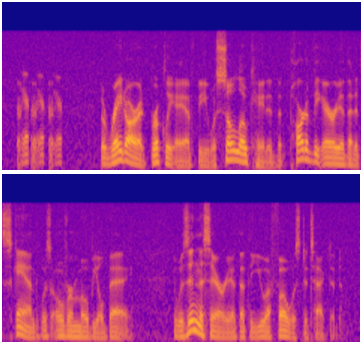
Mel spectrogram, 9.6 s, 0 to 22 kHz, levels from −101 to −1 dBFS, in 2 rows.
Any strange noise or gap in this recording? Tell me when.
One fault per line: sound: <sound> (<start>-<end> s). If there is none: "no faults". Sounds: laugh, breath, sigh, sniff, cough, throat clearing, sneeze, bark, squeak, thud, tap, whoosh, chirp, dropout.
sound: laugh (0.2-0.8 s)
